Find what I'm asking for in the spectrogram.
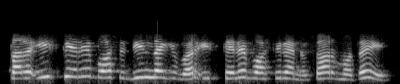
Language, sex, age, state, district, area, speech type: Nepali, female, 45-60, West Bengal, Kalimpong, rural, conversation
